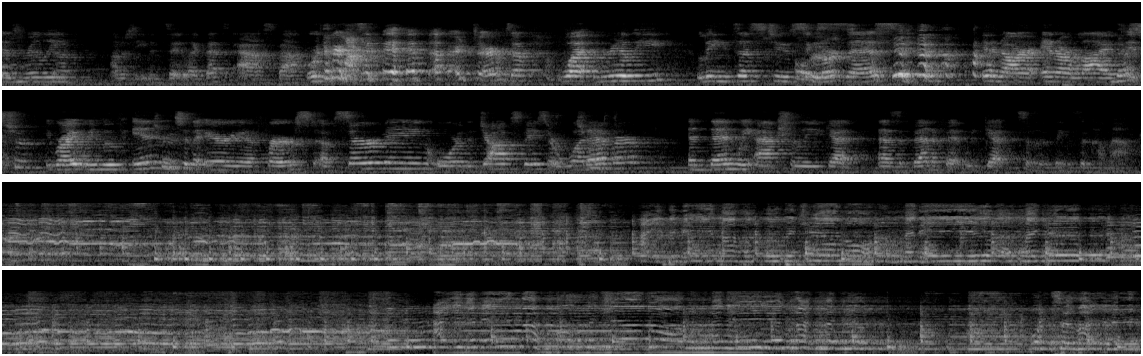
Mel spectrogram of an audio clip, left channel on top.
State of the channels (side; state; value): both; different; correlation -0.01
